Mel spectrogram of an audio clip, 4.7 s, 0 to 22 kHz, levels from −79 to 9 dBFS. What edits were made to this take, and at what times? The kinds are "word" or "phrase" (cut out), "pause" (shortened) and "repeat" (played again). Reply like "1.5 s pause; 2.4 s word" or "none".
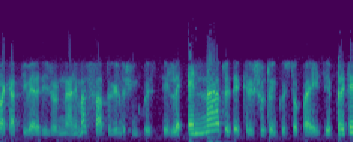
1.6 s word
